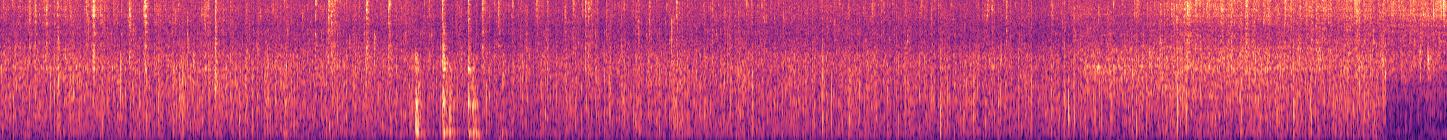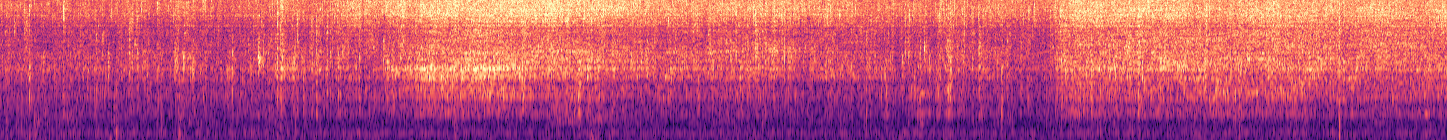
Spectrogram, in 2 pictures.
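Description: Eggs and bacon frying in a cast iron skillet: a steady sizzle, with a few sharp knocks in the first seconds as eggs are cracked into the pan. In the second half the sizzle turns brighter and louder, swelling twice as the bacon fries.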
